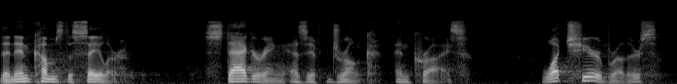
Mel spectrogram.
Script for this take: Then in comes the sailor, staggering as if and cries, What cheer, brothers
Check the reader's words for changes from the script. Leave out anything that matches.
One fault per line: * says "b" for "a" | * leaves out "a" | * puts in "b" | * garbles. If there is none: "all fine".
* puts in "drunk"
